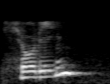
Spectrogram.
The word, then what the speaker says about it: 初臨: 最初の初に望むという字を書いて初臨と読みます。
